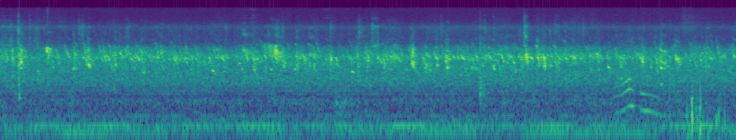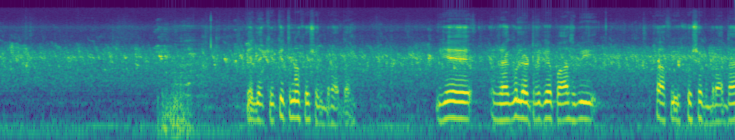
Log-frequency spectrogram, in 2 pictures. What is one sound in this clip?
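Many chickens chirp and cluck all around.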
